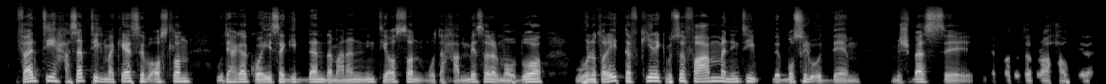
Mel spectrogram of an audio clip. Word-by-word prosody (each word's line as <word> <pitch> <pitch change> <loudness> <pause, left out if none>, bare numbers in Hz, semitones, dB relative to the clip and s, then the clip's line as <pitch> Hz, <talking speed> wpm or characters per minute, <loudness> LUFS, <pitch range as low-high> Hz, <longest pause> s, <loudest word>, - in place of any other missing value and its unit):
فأنتِ 155 +4 +3
حسبتِ 165 +1 +1
المكاسب 140 +1 +2
أصلًا 140 +4 +1 0.3
ودي 120 - -2
حاجة 125 +1 +3
كويسة 110 0 +2
جدًا، 120 +2 0
ده 110 -2 0
معناه 95 +1 -2
إن 110 0 -1
أنتِ 115 -1 -3
أصلًا 110 0 +1
مُتحمِّسة 100 +6 -2
للموضوع، 115 +5 +2 0.3
وإن 110 +4 +2
طريقة 140 +10 +3
تفكيرِك 155 +1 +3
بصفة 140 +4 +2
عامة 150 +4 +4
إن 130 - -1
أنتِ 130 +3 -3 0.2
بتبُصّي 120 +5 -1
لقُدّام، 95 - -4 0.3
مش 95 - -5
بس 120 -2 +1
لفترة 95 -3 -7
الراحة - - -5
وكده. - - -9
120 Hz, 155 wpm, -21 LUFS, 105-135 Hz, 0.3 s, عامة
